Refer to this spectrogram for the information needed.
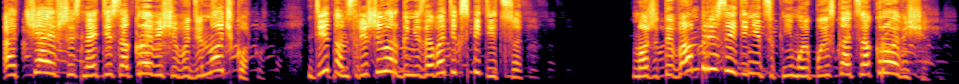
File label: cinematic voice, ru; lineage2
